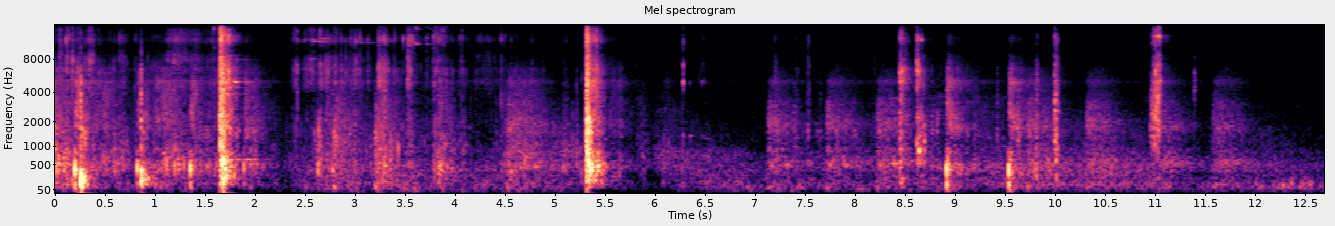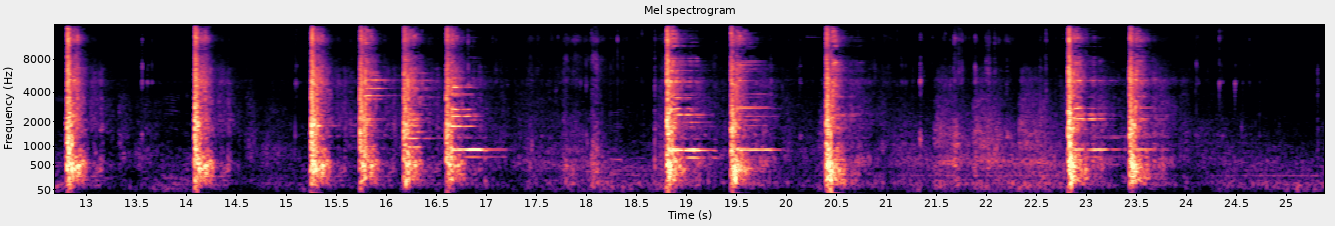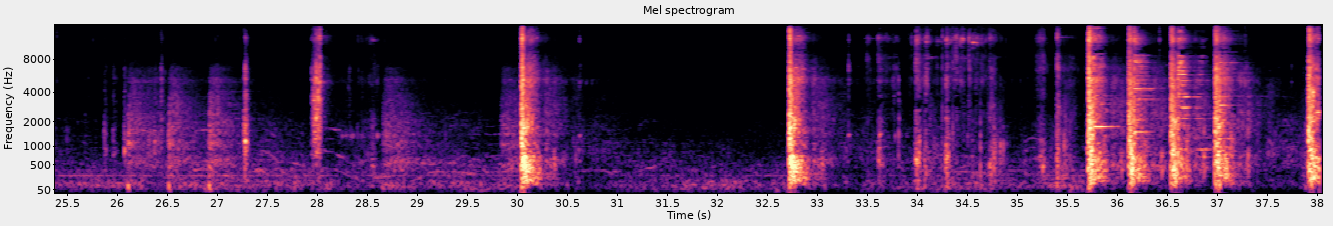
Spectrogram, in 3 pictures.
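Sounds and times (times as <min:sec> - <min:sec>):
shotgun shots: 0:00.0 - 0:02.2, 0:04.5 - 0:05.8, 0:07.2 - 0:12.0, 0:12.8 - 0:17.3, 0:18.8 - 0:20.9, 0:22.4 - 0:24.1, 0:29.9 - 0:30.7, 0:32.7 - 0:33.3, 0:35.7 - 0:38.0
steel targets clanging: 0:00.0 - 0:05.8, 0:15.1 - 0:24.7, 0:33.0 - 0:38.0.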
